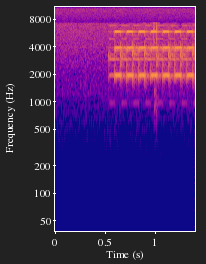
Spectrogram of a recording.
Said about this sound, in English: I've got a phone call. No, I'm just kidding. I ain't going to answer that.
